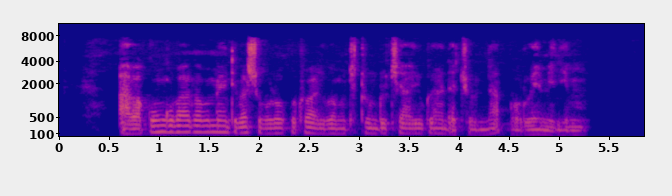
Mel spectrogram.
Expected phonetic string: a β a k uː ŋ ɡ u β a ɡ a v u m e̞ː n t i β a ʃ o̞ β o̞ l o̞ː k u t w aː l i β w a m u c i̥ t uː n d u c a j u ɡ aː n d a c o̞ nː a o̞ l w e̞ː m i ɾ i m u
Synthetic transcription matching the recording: a β a k uː ŋ ɡ u β a ɡ a v u m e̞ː n t i β a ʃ o̞ β o̞ l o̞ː k u t w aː l i β w a m u c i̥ t uː n d u c a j u ɡ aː n d a c o̞ nː a o̞ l w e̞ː m i ɾ i m u

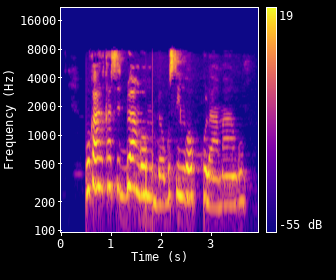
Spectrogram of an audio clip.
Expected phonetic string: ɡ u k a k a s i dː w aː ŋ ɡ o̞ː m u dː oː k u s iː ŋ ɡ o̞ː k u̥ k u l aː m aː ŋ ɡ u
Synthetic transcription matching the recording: ɡ u k a k a s i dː w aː ŋ ɡ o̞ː m u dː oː ɡ u s iː ŋ ɡ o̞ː k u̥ k u l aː m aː ŋ ɡ u

